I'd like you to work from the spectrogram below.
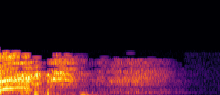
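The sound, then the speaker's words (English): Coughing from someone battling a lingering cough: a few rough, harsh bursts close together at the start, then a fading rasp that trails off into silence. “Excuse me. Still battling that cough. But hopefully you understood what I said in the midst of my cough.”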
